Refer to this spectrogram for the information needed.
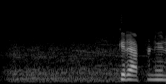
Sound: crowd chattering

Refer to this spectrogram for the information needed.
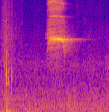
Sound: whistle blows

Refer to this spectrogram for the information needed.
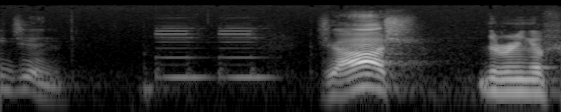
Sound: buzzer sounds

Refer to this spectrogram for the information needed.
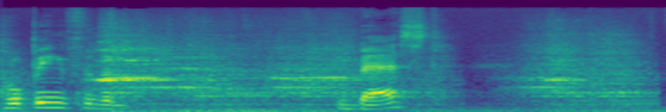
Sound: metal scraping

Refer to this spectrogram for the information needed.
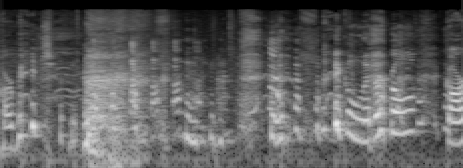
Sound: all laughing

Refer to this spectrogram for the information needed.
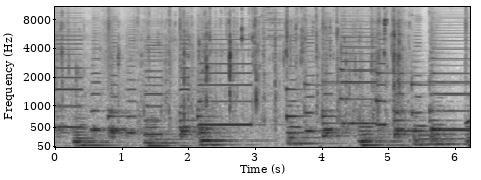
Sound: chomp

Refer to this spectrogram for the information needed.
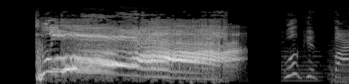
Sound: fake vomiting

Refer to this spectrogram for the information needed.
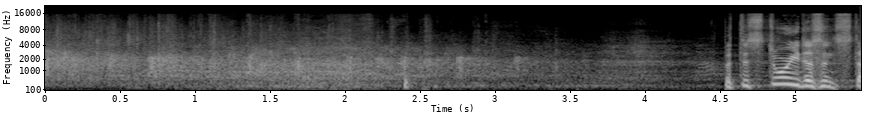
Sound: audience laughing

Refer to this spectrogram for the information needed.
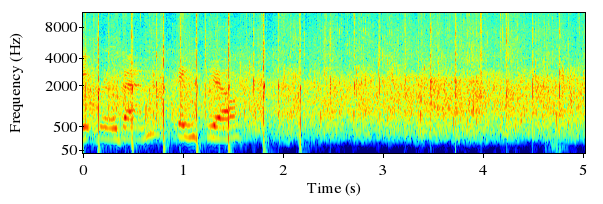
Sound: applause

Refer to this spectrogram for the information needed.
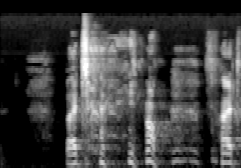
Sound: chuckles

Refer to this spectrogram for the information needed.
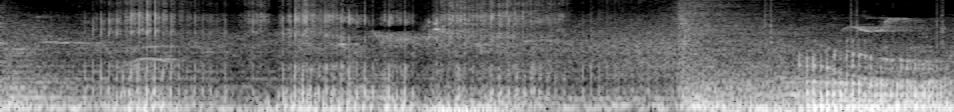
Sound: tiger cubs purring

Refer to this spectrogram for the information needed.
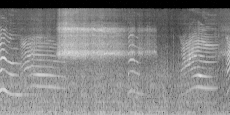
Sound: cats meow

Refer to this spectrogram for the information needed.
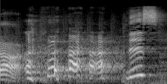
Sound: laughing

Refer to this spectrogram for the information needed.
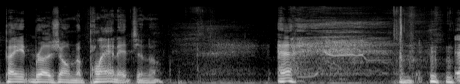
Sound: laughing

